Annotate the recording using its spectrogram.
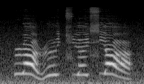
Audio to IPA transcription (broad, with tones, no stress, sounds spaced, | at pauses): ɻ ä˥˩ ɻ ɻ̩˥ t͡ɕ ɥ ɛ˥ ɕ j ä˥˩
